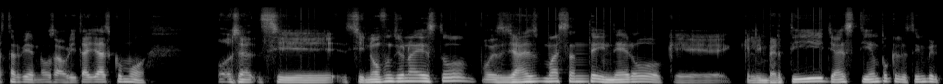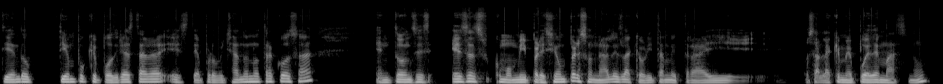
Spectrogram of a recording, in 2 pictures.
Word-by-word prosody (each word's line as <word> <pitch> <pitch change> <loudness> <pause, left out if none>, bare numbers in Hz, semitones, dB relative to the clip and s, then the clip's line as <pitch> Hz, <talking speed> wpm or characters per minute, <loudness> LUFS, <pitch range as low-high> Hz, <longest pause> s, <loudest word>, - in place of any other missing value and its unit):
estar 115 0 -3
bien". 110 -2 -2
No, 110 - -8
o - - -6
sea, 110 -1 -3
ahorita 105 +2 -2
ya 115 +1 +2
es 115 - -7
como, 120 -7 -1 0.7
o 120 -1 -6
sea, 110 -2 +1
si 105 -2 +1
si 110 0 -2
no 115 +2 +5
funciona 145 +2 +4
esto, 150 +2 +1
pues, 110 -2 0
ya 110 +2 +5
es 130 +2 +4
bastante 135 0 +1
dinero 115 -1 +3
que 90 -1 -10
que - - -8
le 95 +1 -1
invertí, 115 +9 +4
ya 120 -4 +1
es 120 +1 0
tiempo 130 +4 +1
que 135 - -3
le - - +1
estoy 120 +3 -2
invirtiendo, 120 -2 +1 0.2
tiempo 125 +1 0
que 125 - -2
podría 105 +2 0
estar, 125 +2 0
este, 100 -2 -6
aprovechando 105 +3 -3
en 125 - +1
otra 125 +1 -2
cosa. 145 +6 -2 0.6
Entonces, 105 +1 -1 0.2
esa 125 +2 +2
es 130 +1 -4
como 110 -4 -1
mi 110 +1 +3
presión 110 +4 +1
personal, 115 -7 -1
es 120 - +1
la 115 - 0
que - - -7
ahorita 100 +2 -4
me 105 -2 -1
trae, 90 -2 -5 0.5
o - - -16
sea, 100 - -6
la 95 - -5
que 110 - -4
me 100 -1 +1
puede 105 +2 +1
más, 95 -5 -4
¿no? 110 +11 -4
110 Hz, 195 wpm, -26 LUFS, 100-125 Hz, 0.7 s, no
